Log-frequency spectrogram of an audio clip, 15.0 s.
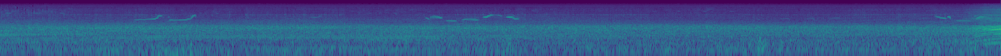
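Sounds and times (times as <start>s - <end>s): small bird chirping: 0.0s - 3.6s, 4.3s - 8.3s, 11.8s - 15.0s.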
